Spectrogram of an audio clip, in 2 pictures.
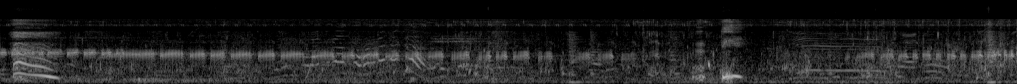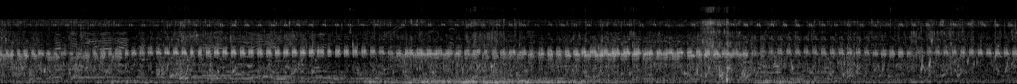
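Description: A chorus of frogs calling: a steady, rapidly pulsing trill that swells louder in the middle and then eases. One short loud noise breaks in about seven seconds in.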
